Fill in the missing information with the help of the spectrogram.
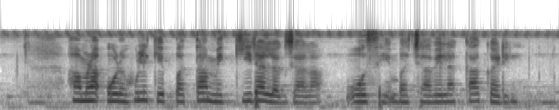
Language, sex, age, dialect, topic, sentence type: Magahi, female, 25-30, Western, agriculture, question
